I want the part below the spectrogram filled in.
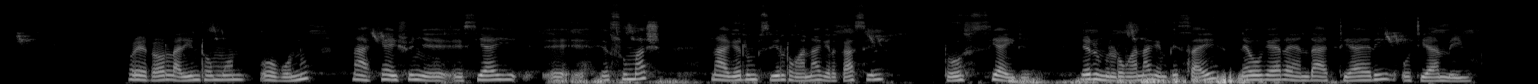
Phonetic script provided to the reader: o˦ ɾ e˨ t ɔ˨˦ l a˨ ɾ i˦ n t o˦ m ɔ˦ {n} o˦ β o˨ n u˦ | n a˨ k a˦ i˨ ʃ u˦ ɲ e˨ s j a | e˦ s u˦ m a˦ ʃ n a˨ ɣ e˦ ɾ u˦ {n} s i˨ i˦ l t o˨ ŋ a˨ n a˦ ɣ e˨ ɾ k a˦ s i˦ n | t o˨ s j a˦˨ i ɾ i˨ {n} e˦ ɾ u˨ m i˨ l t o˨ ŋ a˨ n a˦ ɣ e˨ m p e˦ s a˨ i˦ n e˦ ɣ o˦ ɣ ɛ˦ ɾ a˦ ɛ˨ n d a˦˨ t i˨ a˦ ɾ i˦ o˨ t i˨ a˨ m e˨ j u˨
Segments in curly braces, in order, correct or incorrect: correct, incorrect: m, correct

